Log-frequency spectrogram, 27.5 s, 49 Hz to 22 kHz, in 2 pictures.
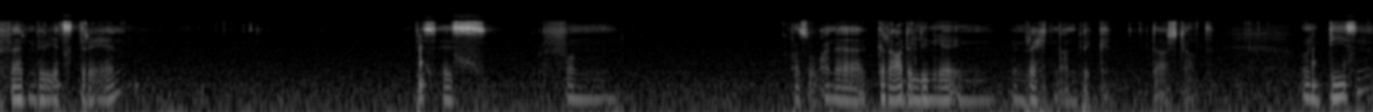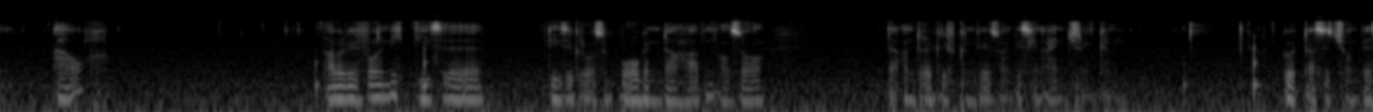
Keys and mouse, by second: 2.4 r, 12.6-14.6 right drag, 14.4 r, 16.0-17.8 right drag, 21.8 s, 26.1-27.4 middle drag.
